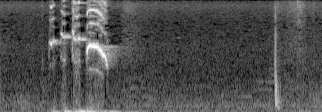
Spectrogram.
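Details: Sooty-headed bulbul in the wild calling out rivals, used as a lure for wild birds: one lively phrase of rapid chirped notes closing with a clear descending whistle, followed by quiet and a single sharp click.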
